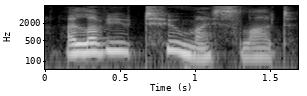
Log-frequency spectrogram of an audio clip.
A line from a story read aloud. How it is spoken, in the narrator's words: she responds softly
